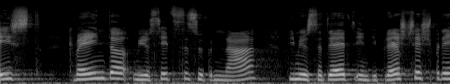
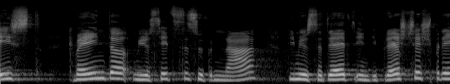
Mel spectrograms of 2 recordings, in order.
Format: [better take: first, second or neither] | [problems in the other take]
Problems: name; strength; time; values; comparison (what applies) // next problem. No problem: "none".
second | background sound (Mechanical fan); 16 dB below the speech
